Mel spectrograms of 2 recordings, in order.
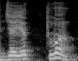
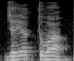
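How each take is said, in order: First: "जयत्व" ending in short a; correct short vowel. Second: "जयत्वा" ending in long aa; mistaken long vowel. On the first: Teacher correcting student, short final a in "जयत्व". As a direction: say "जयत्व" as ja-yat-va. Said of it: "जयत्वा थोड़ी है". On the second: Teacher imitating student's slip, long aa in "जयत्वा". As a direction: say "जयत्वा" as ja-yat-vaa. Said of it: "आ की मात्रा लगाई". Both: Shown as a demonstration.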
